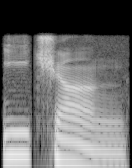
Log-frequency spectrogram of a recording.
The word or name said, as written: I-ch'ang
